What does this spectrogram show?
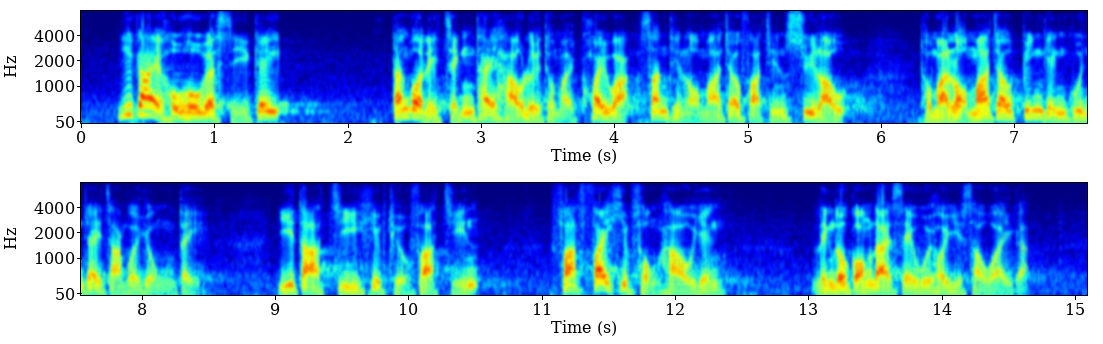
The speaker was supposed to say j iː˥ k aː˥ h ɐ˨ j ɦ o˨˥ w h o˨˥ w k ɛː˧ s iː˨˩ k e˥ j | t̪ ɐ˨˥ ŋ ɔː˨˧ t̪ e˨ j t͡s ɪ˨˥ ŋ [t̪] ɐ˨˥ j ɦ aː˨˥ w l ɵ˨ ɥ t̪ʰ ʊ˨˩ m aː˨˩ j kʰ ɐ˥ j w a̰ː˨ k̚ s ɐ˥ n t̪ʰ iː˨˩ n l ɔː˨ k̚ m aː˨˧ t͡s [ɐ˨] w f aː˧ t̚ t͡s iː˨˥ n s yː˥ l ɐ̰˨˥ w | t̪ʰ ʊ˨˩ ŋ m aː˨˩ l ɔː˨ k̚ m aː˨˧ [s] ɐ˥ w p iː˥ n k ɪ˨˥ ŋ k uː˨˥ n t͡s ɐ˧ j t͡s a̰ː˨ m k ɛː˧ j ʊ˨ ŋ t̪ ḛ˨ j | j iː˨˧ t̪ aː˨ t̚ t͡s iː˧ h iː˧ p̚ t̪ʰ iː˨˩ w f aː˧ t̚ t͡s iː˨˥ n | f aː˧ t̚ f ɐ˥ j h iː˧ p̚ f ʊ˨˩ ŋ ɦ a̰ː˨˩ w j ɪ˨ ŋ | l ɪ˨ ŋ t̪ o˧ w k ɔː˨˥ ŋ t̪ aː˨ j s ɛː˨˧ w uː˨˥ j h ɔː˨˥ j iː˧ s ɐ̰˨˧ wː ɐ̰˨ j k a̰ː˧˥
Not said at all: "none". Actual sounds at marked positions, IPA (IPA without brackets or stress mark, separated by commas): t̪ʰ, ɐ˥, t͡s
